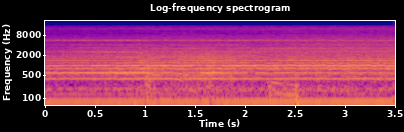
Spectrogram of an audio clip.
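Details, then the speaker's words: 2-litre Honda Civic (06 and up) at idle with AC off, heard at the compressor from the wheel-well side with the tire removed: steady whine of several constant-pitch tones; worn AC compressor clutch bearing. "That's the AC housing pump. You can hear it clearly, exactly the same sound."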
